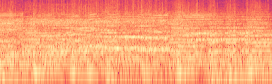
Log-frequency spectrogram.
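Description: Church choir singing the entrance hymn of a Mass, in held, sustained chords.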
